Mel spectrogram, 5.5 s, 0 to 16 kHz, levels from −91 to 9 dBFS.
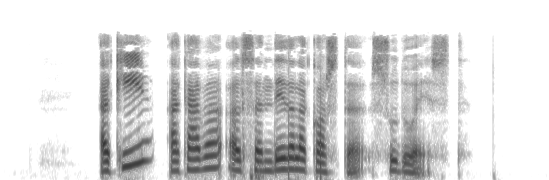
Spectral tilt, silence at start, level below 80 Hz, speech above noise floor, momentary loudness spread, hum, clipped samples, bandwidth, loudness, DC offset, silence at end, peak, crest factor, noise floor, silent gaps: -4 dB/octave; 1 s; -54 dBFS; 68 dB; 9 LU; none; under 0.1%; 8.2 kHz; -22 LUFS; under 0.1%; 1.05 s; -6 dBFS; 18 dB; -89 dBFS; none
